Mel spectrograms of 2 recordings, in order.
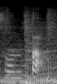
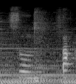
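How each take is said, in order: First: The final k is cut off, not released. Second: The final k is clearly and fully released. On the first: This is how other Javanese dialects say it. "Kalau bahasa Jawa yang lain kan suntek, t-nya itu berhenti" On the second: This is how the Ngapak dialect says it. "Tapi kalau bahasa ngapak itu enggak, kaknya dibaca"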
